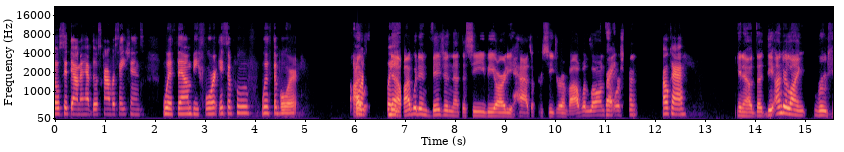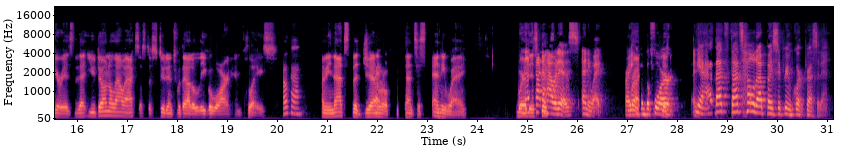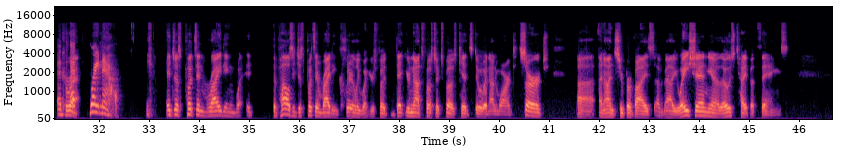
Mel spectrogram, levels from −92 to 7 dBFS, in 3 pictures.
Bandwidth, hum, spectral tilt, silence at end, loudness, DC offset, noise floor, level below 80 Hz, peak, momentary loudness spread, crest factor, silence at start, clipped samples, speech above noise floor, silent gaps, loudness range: 12.5 kHz; none; -4 dB/octave; 0.9 s; -21 LUFS; under 0.1%; -80 dBFS; -70 dBFS; 0 dBFS; 14 LU; 22 dB; 0 s; under 0.1%; 59 dB; none; 5 LU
